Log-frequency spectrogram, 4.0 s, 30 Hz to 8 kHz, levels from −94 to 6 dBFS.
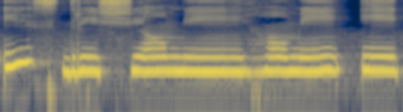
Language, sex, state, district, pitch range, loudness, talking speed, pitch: Hindi, female, Punjab, Fazilka, 230-245 Hz, -10 LUFS, 75 wpm, 235 Hz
